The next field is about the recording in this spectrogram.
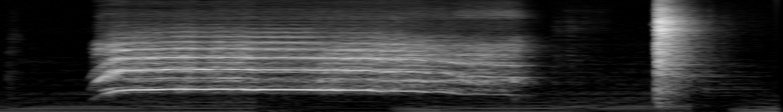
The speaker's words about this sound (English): Is that the Wilhelm scream? Did he just fall?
